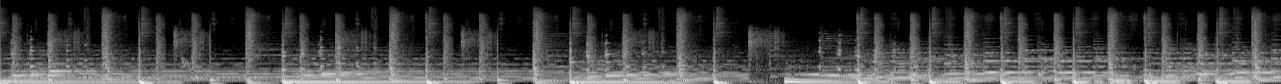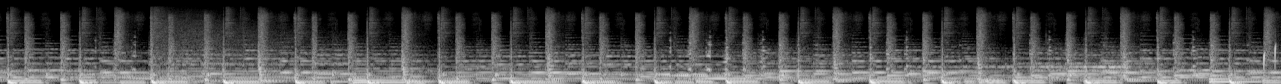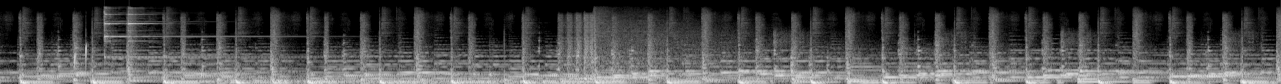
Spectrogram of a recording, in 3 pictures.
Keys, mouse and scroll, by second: 5.4 click, 8.1 ctrl+j, 9.1 click, 11.8 click, 15.1 click, 19.3-21.0 typing, 23.2 click, 24.2 7, 26.6 click, 28.4-29.8 typing, 32.4 click, 34.2 click.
